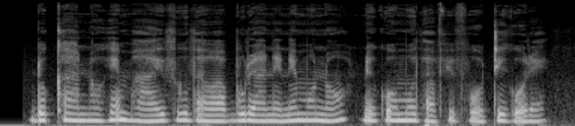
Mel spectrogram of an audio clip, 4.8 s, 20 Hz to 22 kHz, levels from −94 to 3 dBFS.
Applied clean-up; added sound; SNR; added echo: none; none; none; none.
